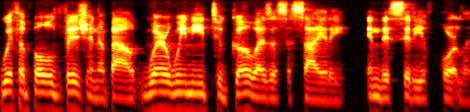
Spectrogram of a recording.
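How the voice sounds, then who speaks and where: A man with a Spanish accent talks at a moderate pace with fairly even intonation. The sound is dry and close with no echo, over a quiet background. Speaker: mayoral candidate, architect. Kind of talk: candidate forum opening statement.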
